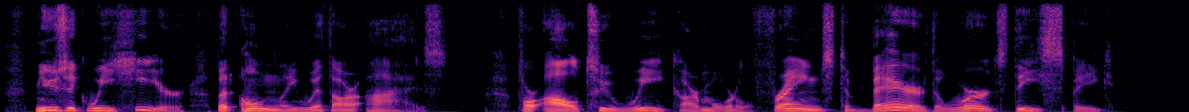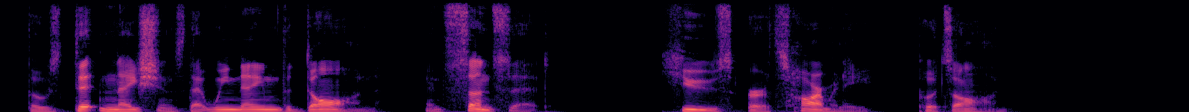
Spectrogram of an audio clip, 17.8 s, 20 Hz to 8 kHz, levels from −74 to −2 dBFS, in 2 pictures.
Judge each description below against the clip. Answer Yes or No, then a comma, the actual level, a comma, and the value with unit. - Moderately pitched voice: No, low, 110 Hz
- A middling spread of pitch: No, wide, 5.8 semitones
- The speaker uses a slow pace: Yes, slow, 120 wpm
